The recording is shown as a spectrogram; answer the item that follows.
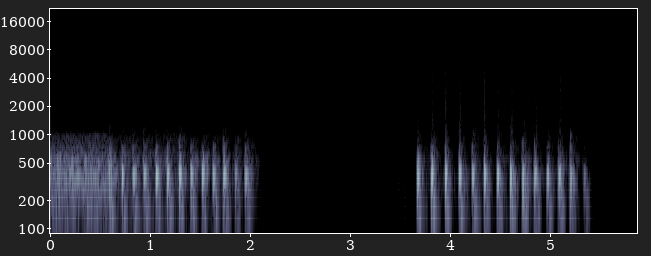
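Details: Haddock recorded underwater producing rapid trains of low knocking pulses, likened to a knock on a door or a woodpecker, that speed up into a rattling, drumming burst.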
